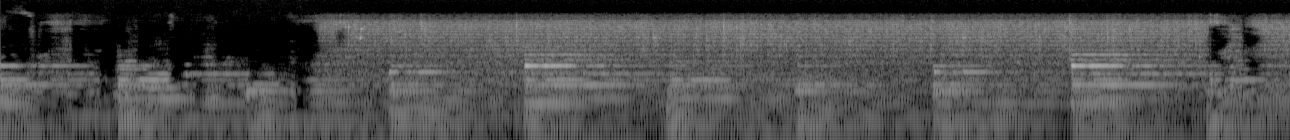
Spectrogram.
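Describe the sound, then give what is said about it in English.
Steady rain patters continuously on a hard surface, a dense even hiss throughout, layered with soft sustained musical chords that shift every second or so. “When you stop for a few minutes watching the rain, you realize that your body feels heavier than usual.”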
